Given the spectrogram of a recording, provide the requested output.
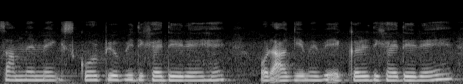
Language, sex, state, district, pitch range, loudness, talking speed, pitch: Hindi, female, Arunachal Pradesh, Papum Pare, 190-205 Hz, -19 LUFS, 245 wpm, 195 Hz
